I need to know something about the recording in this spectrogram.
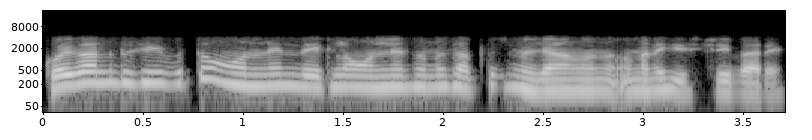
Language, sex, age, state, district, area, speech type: Punjabi, male, 18-30, Punjab, Hoshiarpur, urban, conversation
